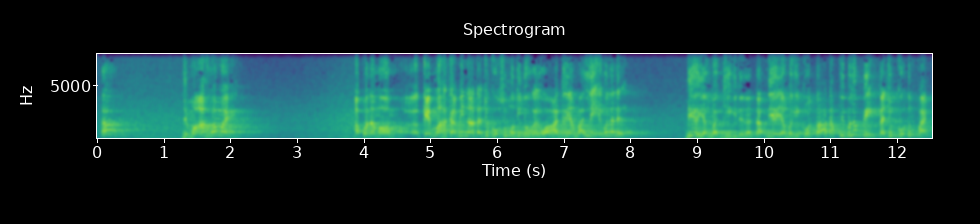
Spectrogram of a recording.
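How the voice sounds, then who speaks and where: A man with a Malaysian Malay accent giving a lecture in a large hall, telling animated stories and acting out the people in them. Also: very high-pitched, normal speed, long pauses, slight background noise. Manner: animated anecdotes, acts out quoted voices. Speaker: religious lecturer. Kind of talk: mosque lecture with storytelling. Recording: echoey hall with faint ambience.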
